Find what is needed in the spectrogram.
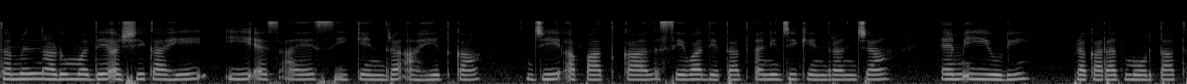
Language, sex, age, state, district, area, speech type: Marathi, female, 45-60, Maharashtra, Akola, rural, read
